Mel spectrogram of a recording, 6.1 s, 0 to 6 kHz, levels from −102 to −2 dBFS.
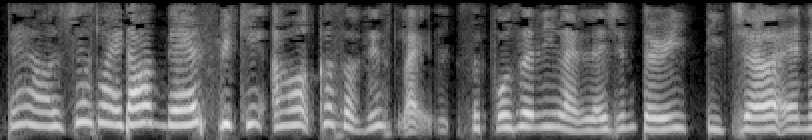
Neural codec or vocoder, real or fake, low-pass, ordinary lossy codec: codec, 16 kHz, 2 kbps, FreqCodec, larger model; fake; 5.4 kHz; MP3, 24 kbps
